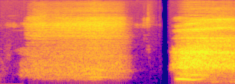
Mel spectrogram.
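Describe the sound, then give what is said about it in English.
A deep breath taken during a group coaching session: a long, soft, airy inhale of about a second, a short pause, then a louder breathy exhale with a faint voiced sigh at its start. “Everyone take a deep breath.”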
